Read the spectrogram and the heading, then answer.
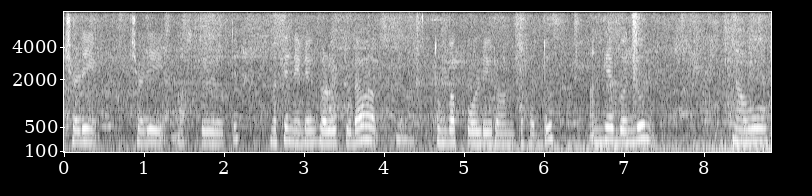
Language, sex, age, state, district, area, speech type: Kannada, female, 18-30, Karnataka, Chamarajanagar, rural, spontaneous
